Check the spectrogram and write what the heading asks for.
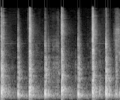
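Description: Hand hammer striking the side of a rear leaf spring's front eye bolt in quick repeated blows, about four a second, alternating heavier and lighter hits, to drive the bolt out. The bolt is not rusted fast and begins to move under the blows.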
